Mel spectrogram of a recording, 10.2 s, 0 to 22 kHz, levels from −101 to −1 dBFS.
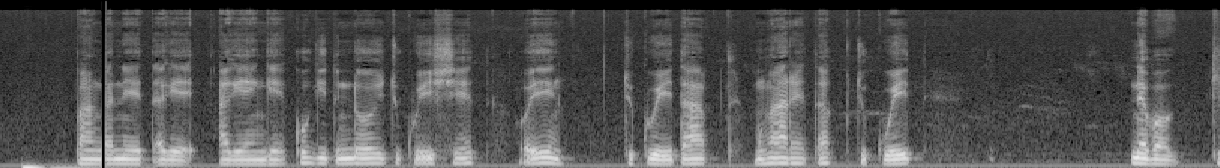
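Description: At 0.84 s there's a block of digital silence running to 0.88 s, a 40 ms hole where the sound simply drops out. The output buffer most likely wasn't filled in time, so the speech cuts out hard and comes back with no fade.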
